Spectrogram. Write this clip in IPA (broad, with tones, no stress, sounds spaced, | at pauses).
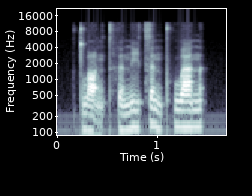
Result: t̪ w ɑ̰˨˩ ŋ t̪ʰ ə˧˥ n i˧˥ t͡s ə˥˩ n pʰ w a˥ n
